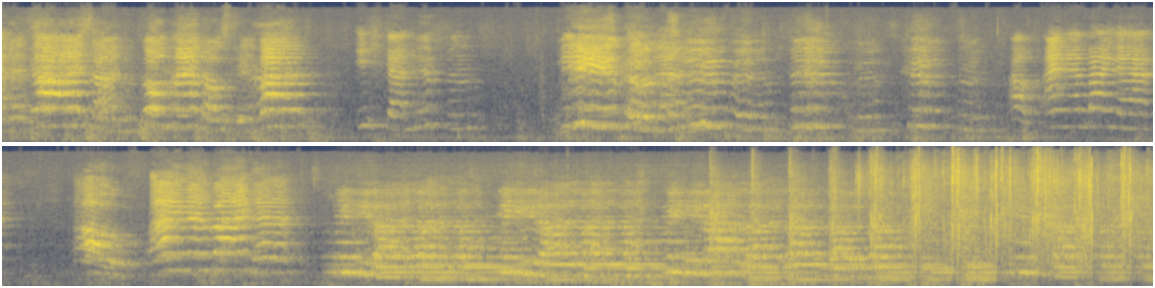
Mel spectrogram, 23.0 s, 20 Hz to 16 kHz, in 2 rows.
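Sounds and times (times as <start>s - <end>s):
children singing: 12.3s - 23.0s
instrumental music: 13.2s - 23.0s.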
